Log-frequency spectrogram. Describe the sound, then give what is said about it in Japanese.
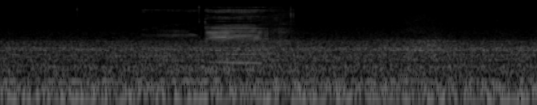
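Steady, loud road rumble from inside a moving car on a congested road, a dense low roar that holds throughout, with a brief higher whine and hiss rising over it for a moment as the car heads into the Minato Tunnel. “混む道路を走るっていうことと、まあ、ちょっと今これ港トンネルの方に入っていくんですけど”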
